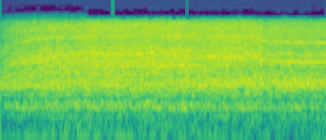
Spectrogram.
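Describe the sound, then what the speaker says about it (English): Blow dryer running steadily at full power, a loud continuous whooshing hiss with a constant motor whine, no pauses. "When you're going to use a blow dryer, turn it on for a couple of seconds first because it gets all the fuzzies that have collected in there."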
